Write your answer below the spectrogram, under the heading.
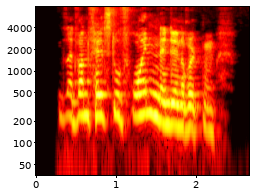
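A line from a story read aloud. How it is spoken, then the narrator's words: High-pitched squeak. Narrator (German): piepste Oliver mit hoher Stimme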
